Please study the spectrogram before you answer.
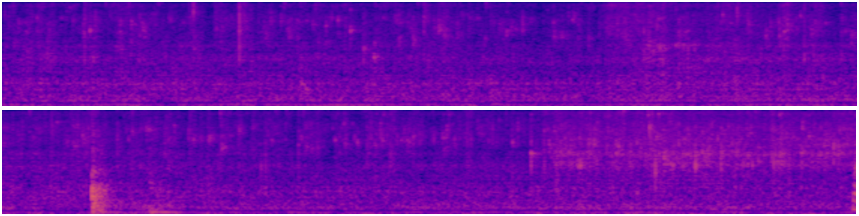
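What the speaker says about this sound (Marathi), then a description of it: "परत उरलेले बोंबील आपण फ्राय करणार आहोत।" Bombay duck (bombil) fish pieces, four at a time, frying in a small pan (kadhai), giving a steady close hiss and crackle of oil with a brief sharp clink midway.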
